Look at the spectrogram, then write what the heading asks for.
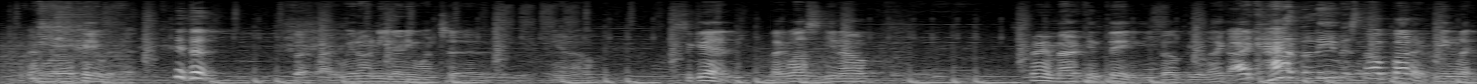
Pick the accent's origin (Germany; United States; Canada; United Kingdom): United Kingdom; moved away; also born or lived in Hong Kong; having grown up in Britain, but also as well as having lived in Hong Kong and never lived in the States.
